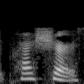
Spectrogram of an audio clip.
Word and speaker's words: pressure: 那这边要注意 pleasure 跟 pressure 的 sure 呢发音不太一样，愉快 pleasure 的 s 是发 r 的音，那压力 pressure 是发 sh 的音。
